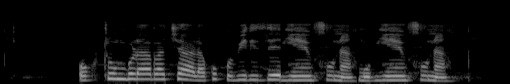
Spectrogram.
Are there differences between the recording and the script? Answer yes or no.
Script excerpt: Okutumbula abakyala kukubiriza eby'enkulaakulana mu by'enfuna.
yes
